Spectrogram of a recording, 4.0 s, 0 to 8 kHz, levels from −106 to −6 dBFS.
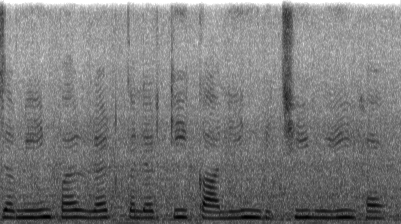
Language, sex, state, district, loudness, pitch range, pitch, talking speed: Hindi, female, Uttar Pradesh, Lucknow, -14 LUFS, 235-255 Hz, 245 Hz, 135 wpm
